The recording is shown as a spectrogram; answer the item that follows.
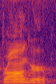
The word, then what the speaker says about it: Braunger: on my first podcast ding donger with broner and was a great title i miss it sometimes but i invented it so people knew how to say my name if i'm honest were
